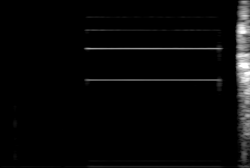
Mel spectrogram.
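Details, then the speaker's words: Steady one-second electronic beep as a training AED defibrillator powers on after the power button is pressed, followed by the start of a voice prompt, during a CPR/defibrillator use demonstration. "파워를 꾹 누르시면 상비약 켜집니다"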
